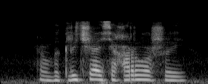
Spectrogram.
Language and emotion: Russian, angry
